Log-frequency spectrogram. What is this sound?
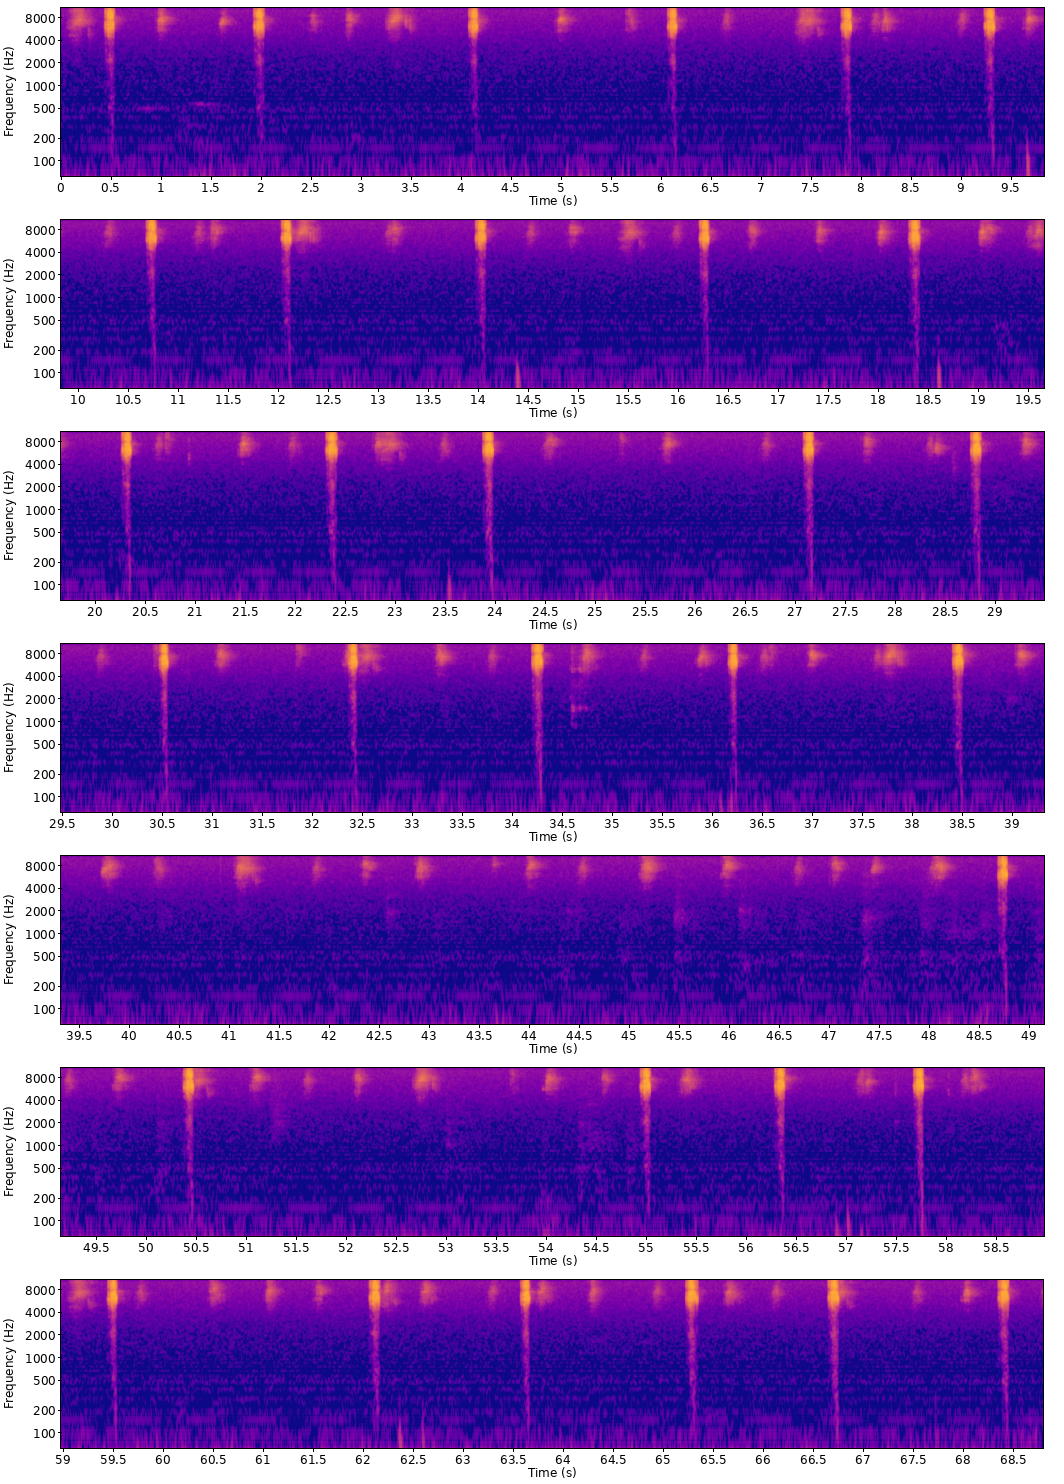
Eupholidoptera garganica, an orthopteran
